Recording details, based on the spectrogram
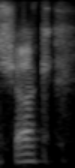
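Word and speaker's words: Shough: Uh Tyler Shuck Shaw, is it Shuck? Is I've been mispronouncing Tyler Shuck for a while. I finally got it down. I just heard it was Shuck uh two hours ago.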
